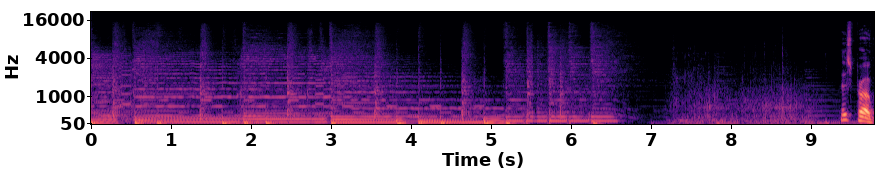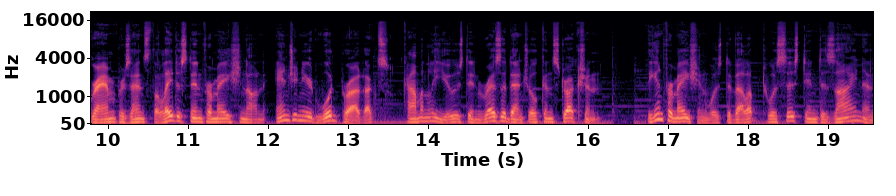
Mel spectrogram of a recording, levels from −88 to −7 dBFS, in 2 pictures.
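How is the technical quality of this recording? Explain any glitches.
There are two short dips in level. At 5.51 to 5.57 s and again at 11.80 to 12.11 s, the audio abruptly drops by about 6 dB, then snaps back. That's likely one channel dropping out: with identical content on both sides, the mono sum loses half its level.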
